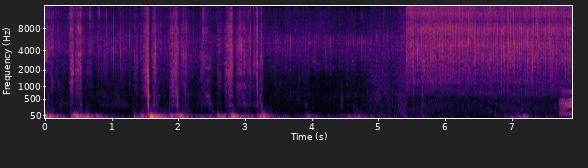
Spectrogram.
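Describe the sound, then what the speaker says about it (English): Onions sizzle over a campfire on a snowy winter camp, crackling and popping in close bursts at first, then settling into a steady, louder hiss of frying. "Ooh, grilled onions are so good."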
